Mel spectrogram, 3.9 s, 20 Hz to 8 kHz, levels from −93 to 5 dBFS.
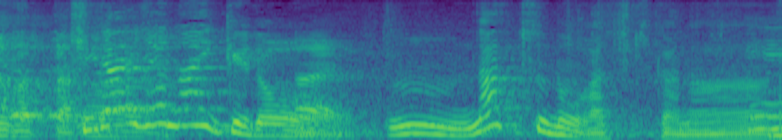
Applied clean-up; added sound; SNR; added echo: none; none; none; none.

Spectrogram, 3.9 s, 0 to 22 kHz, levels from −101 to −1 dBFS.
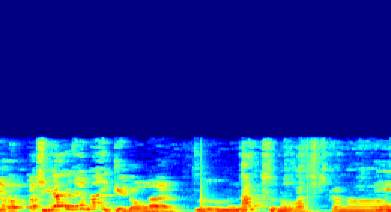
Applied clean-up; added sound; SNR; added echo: classical method WPE with log-MMSE.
